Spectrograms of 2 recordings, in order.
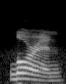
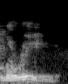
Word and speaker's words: Lauren: Say my name. Lauren. Good. And not Lorraine. No, Lauren.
